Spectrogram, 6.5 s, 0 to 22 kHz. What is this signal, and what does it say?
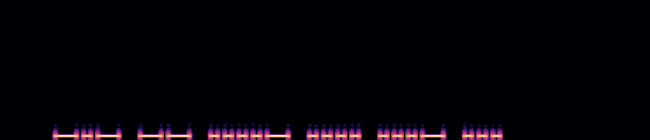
Morse code, heard as a keyed tone, about 17 wpm, 700 Hz. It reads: KM4HVS
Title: USA Call Signs Repeated 2x 17wpm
